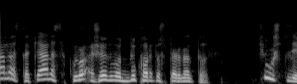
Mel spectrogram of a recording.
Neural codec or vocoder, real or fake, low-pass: codec, 44.1 kHz, 2.6 kbps, SNAC; fake; 7.2 kHz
